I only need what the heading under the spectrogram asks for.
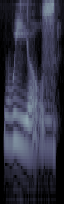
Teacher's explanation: same situation but now the vowel is e wheel wheel and the plural looks like an s but sounds like a z wheels differential differentiate and this one genre it's from french so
